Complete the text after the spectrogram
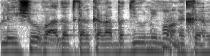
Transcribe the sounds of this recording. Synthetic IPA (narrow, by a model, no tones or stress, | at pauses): leiʃuvad̪at̪kalkalabad̪ijunimenekem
